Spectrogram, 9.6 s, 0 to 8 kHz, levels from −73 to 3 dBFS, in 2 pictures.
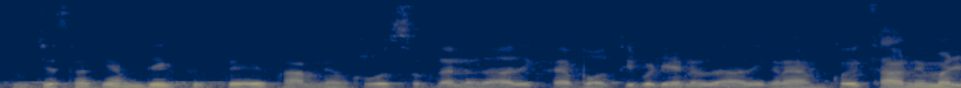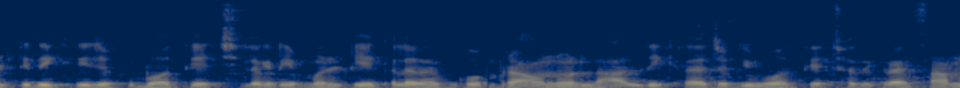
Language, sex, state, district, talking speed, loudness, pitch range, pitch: Hindi, male, Rajasthan, Churu, 250 wpm, -32 LUFS, 110-115 Hz, 110 Hz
